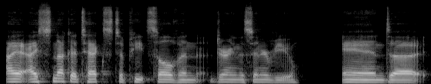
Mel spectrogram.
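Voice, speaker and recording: A man with a low voice hosts a casual interview. He is relaxed and lets his questions wind on at length. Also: moderate pace. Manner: relaxed, asks long winding questions. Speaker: podcast host.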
